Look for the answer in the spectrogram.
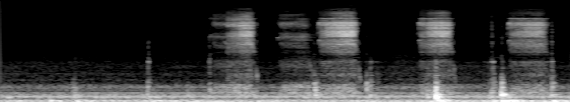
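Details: Wild barn owl nestlings returning to their nest box after time on the porch: several rough, breathy hisses in bursts over a steady low hum, with a few soft knocks.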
